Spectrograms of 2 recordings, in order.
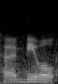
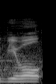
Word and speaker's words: Бивол: но и заставил дмитрий бивол своем выступлении майкла бафера правильно произносить свою фамилию наконец то что до этого баффер ставил ударение на последний слог даже во вчерашнюю на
